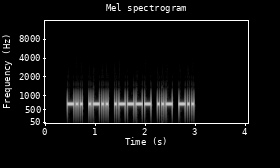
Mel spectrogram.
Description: Morse code, heard as a keyed tone, about 27 wpm, 700 Hz. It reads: DL1UD
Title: DXCC-100 Call Signs - 5 Characters - Repeated 3x - 28wpm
